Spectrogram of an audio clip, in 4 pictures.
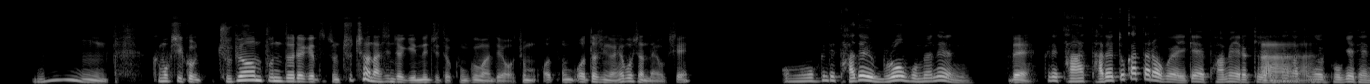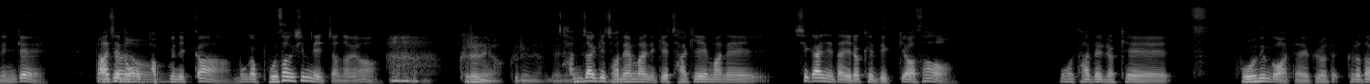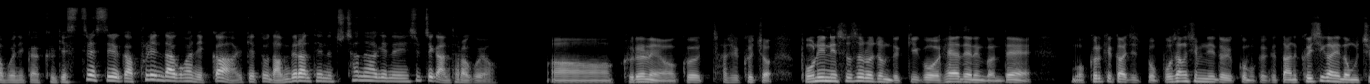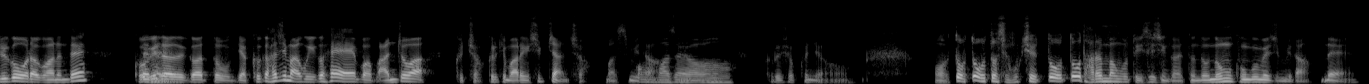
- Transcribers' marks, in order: other background noise; gasp
- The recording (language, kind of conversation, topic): Korean, podcast, 디지털 디톡스는 어떻게 하세요?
